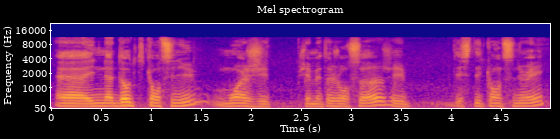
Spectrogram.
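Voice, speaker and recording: A man's voice: medium pitch, moderate pace, dark tone. A young man with a Québécois French accent answering interview questions in an easygoing, hesitant way with many fillers. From Quebec. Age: young adult. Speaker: guest, college tennis player.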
